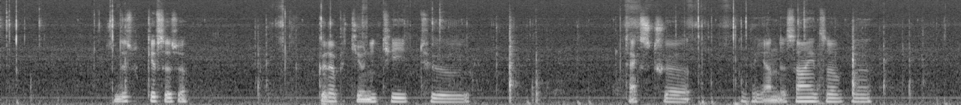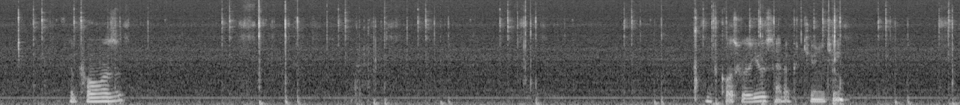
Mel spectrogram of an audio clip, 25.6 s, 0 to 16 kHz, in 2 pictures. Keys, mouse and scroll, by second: 0.3-2.2 right drag, 0.7-2.6 drag, 0.7 middle click, 2.0-4.6 middle drag, 4.6 u, 6.6-10.4 middle drag, 7.3 a, 8.1 a, 9.6 a, 10.1 g, 12.7 r, 14.0-15.8 drag, 14.6 r, 16.8 s, 17.8-19.7 middle drag, 18.1 g, 18.9 s, 20.1 g, 21.7-25.6 typing.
